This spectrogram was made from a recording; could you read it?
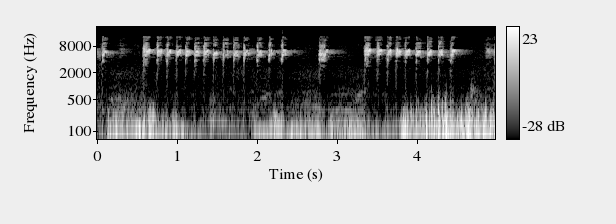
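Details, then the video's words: Little spiderhunter (sogok ontong) in eager song, used to stir rival birds to sing: rapid series of high, sharp chips in long runs, with low rumbling noise in the background. "SOGOK ONTONG GACOR MEMANCING LAWAN JADI BUNYI"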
